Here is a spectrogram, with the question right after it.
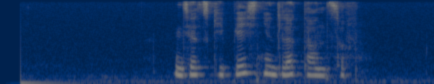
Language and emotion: Russian, neutral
